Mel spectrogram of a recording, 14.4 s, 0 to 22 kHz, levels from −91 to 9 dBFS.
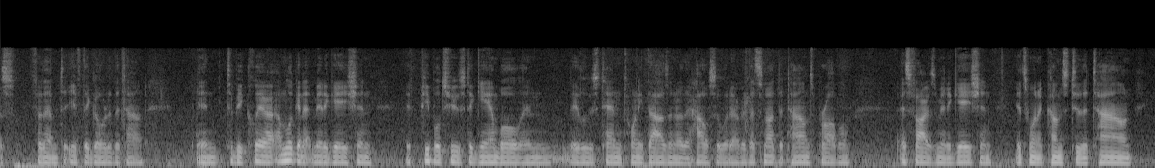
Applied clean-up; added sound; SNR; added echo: none; none; none; none.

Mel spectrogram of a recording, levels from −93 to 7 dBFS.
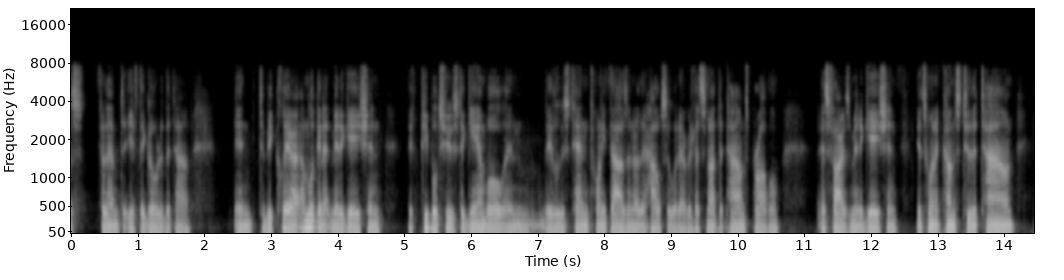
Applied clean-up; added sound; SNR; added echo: neural mask model DeepFilterNet 3.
